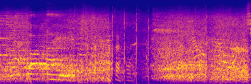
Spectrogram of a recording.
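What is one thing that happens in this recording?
A seated crowd chatters in the background.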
